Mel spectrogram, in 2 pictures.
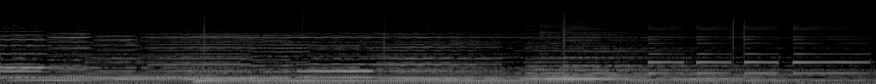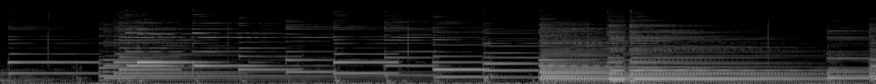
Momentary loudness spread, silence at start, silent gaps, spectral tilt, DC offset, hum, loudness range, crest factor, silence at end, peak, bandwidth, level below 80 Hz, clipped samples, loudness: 11 LU; 0 s; none; -5.5 dB/octave; under 0.1%; none; 7 LU; 18 dB; 0 s; -16 dBFS; 15.5 kHz; -54 dBFS; under 0.1%; -36 LUFS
